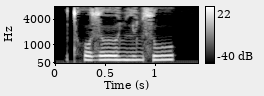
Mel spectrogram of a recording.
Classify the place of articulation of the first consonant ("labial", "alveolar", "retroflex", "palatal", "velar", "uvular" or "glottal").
alveolar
